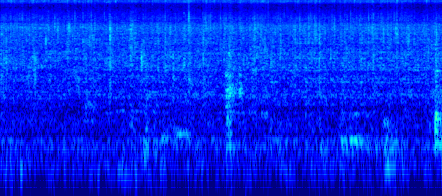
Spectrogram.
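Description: Capsicum and potato pieces fry in a pan for aloo kurma, giving a steady, even sizzle that runs the whole time at low volume, with faint stirring scrapes now and then.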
